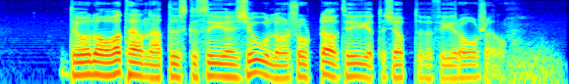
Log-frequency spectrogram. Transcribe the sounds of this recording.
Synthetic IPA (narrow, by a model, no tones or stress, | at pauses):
d̪ɵhaɭoːvat̪hɛnːəat̪̚d̪ɵskasyːɛnɕuːlɔɛnʂʊʈːaavt̪ʰyːɡət̪̚d̪ɵɕøːp̚t̪̚ɛfœɾfyːɾaoːʂḛːd̪a̰n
